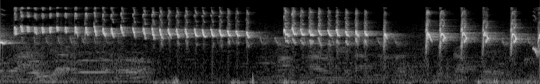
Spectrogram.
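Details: White-rumped shama singing rapid stuttering trills, long runs of fast high pulsed notes slowly falling in pitch, broken by a brief pause and sharper staccato bursts.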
